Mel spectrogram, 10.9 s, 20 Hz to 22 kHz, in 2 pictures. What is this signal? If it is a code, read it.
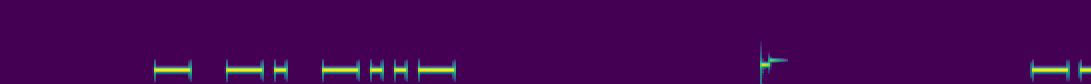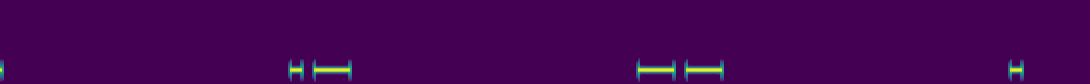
Morse code, heard as a keyed tone, about 20 wpm, spaced as for 8 wpm, 700 Hz. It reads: TNX NAME
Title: Top 20 QSO Elements - 8x Character Spacing - 20wpm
